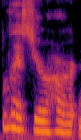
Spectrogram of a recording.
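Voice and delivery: teasing put-on Southern accent; Southern church lady. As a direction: tease in a high Southern drawl. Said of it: "she had a real Southern accent".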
